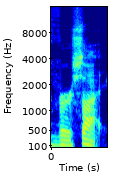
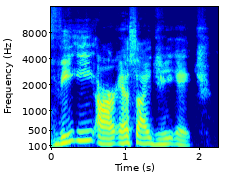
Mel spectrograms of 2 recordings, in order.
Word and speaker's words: Versailles: The first question was, list 5 significant provisions of the Treaty of Versailles. Okay. VERSAILLES. Versailles. Okay. Mm-hmm. I get an answer back from a student where Versailles is spelled VERSIGH.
